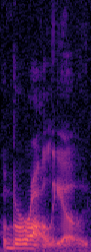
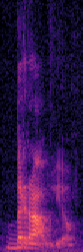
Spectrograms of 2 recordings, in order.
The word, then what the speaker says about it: Braulio: However, I do not like the English pronunciation of it. It is pronounced Braulio, completely different from Braulio.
